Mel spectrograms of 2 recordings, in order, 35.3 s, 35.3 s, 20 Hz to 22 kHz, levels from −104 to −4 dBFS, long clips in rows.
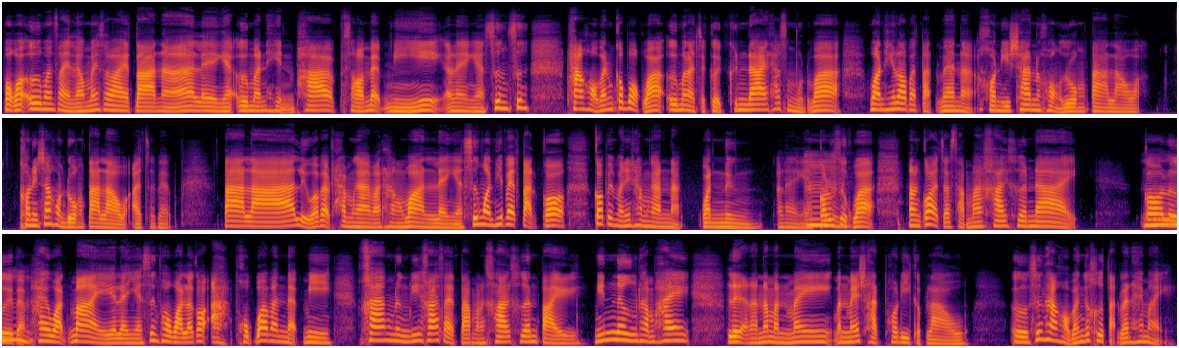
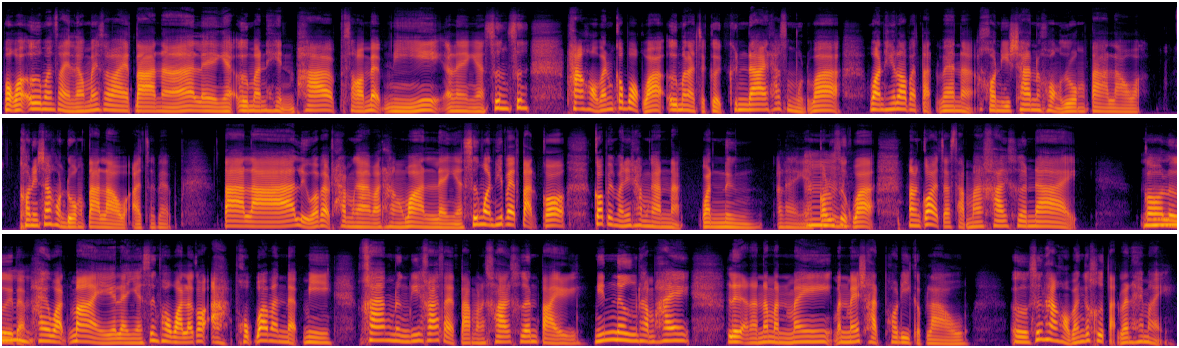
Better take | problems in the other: neither | none

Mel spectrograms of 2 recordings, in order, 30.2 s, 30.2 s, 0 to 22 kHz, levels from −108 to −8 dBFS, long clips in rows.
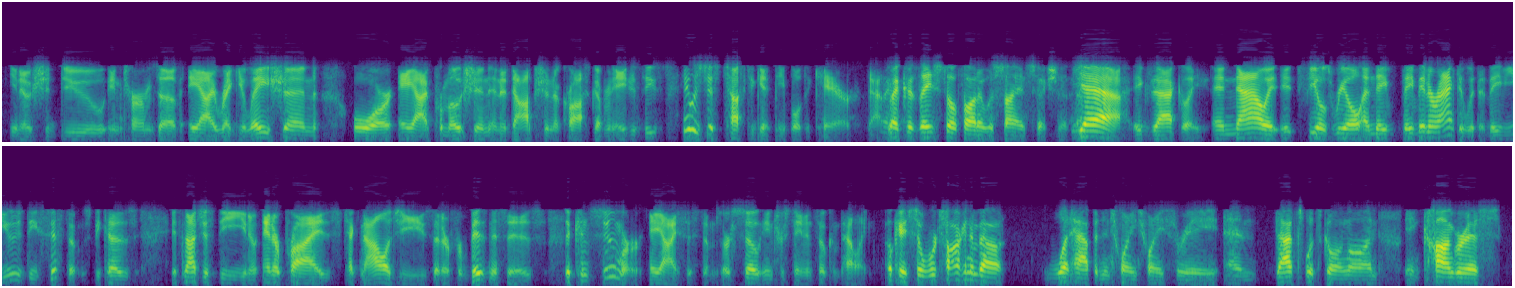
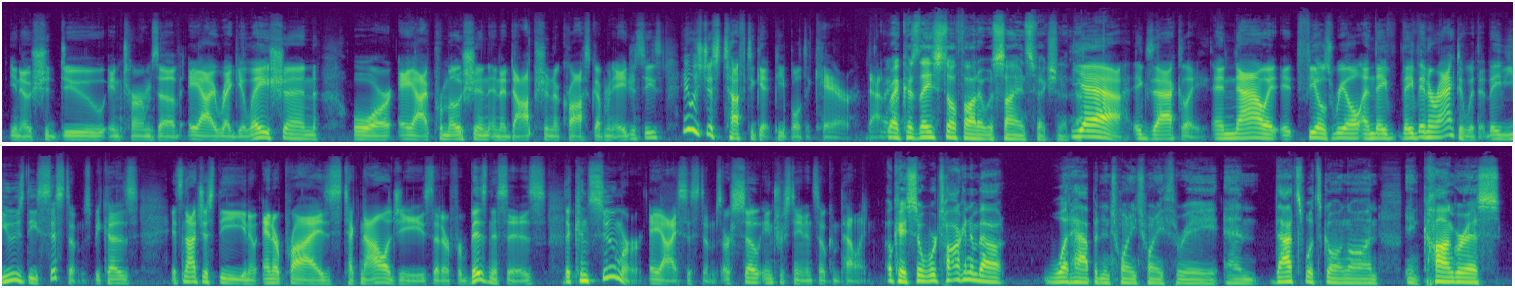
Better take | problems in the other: second | phone-call audio; poor line; nothing above 3 kHz

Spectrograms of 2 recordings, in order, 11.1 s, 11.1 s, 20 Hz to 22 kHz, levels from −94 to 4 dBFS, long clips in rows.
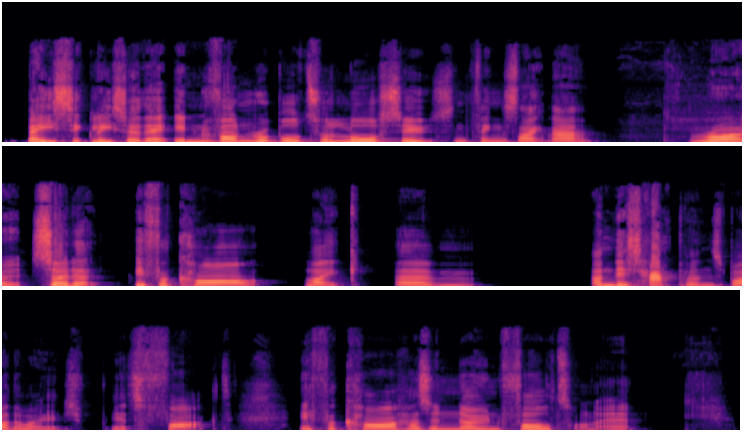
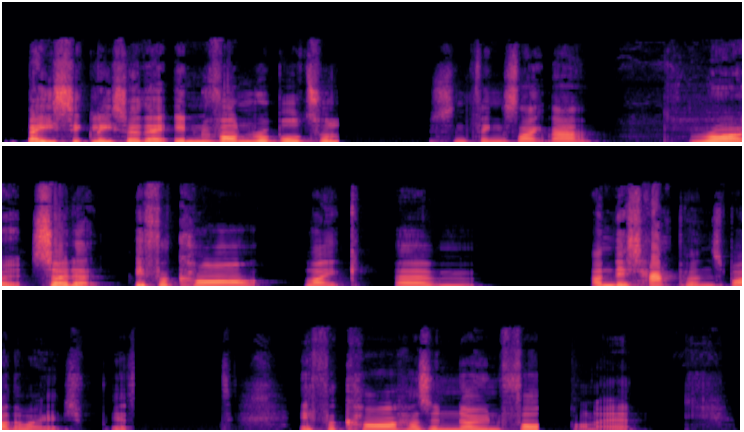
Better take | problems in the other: first | audio cutting out; at 1.5 s, at 8 s and at 10 s

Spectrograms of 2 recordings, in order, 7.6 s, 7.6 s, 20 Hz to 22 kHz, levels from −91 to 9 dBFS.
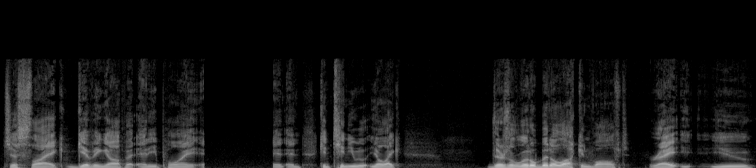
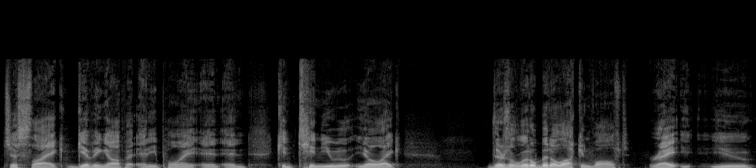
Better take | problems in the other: second | audio freezing; at 2 s for 0.5 s

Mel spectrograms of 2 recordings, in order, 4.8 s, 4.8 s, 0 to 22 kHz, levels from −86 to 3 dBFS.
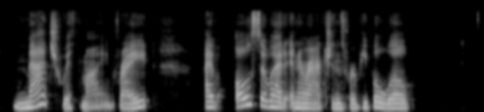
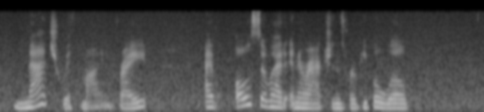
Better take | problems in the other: first | hiss; noticeable; throughout; 15 dB below the speech

